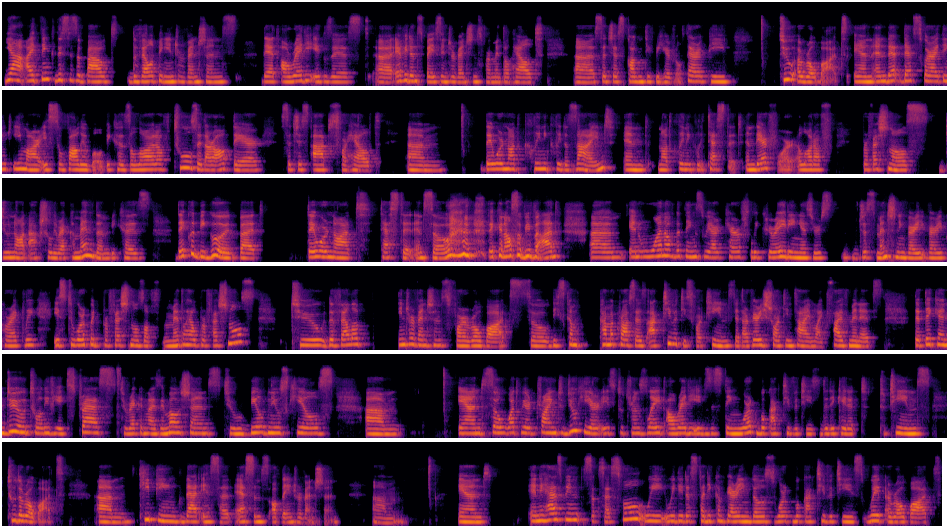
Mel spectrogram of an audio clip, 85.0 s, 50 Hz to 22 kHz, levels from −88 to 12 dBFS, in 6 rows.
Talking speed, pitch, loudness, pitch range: 140 wpm, 215 Hz, -26 LUFS, 205-235 Hz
